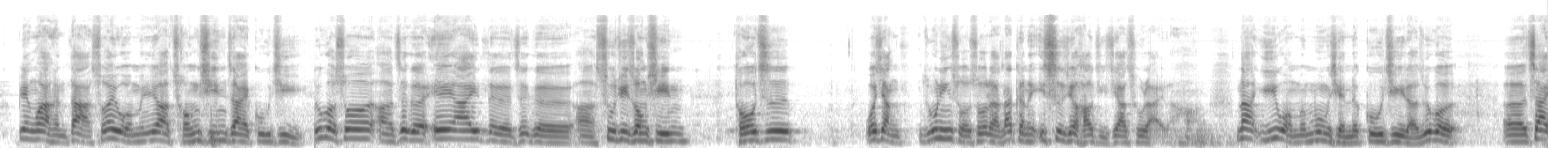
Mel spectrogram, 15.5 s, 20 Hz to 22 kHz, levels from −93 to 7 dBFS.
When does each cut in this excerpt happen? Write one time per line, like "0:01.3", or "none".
0:03.1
